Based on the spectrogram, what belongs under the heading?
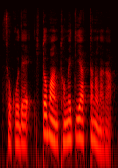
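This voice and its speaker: A man playing an older temple monk who calmly explains in a Japanese folk tale. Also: mid-range voice, a little fast, lightly acted. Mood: explaining.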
